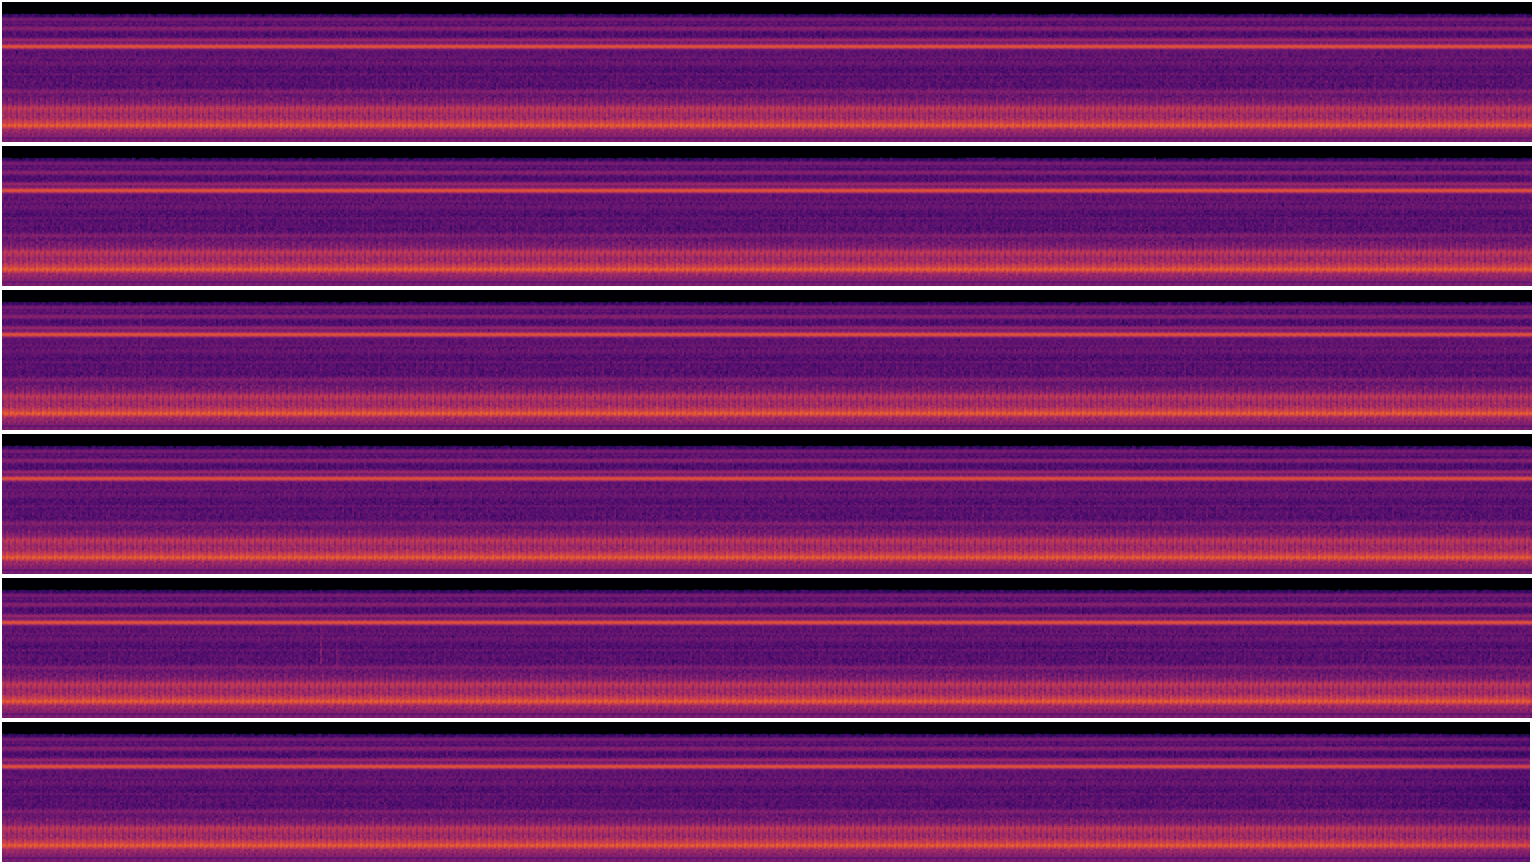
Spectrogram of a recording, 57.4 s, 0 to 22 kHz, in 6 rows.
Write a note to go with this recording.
electric field captured with ElectroSluch3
